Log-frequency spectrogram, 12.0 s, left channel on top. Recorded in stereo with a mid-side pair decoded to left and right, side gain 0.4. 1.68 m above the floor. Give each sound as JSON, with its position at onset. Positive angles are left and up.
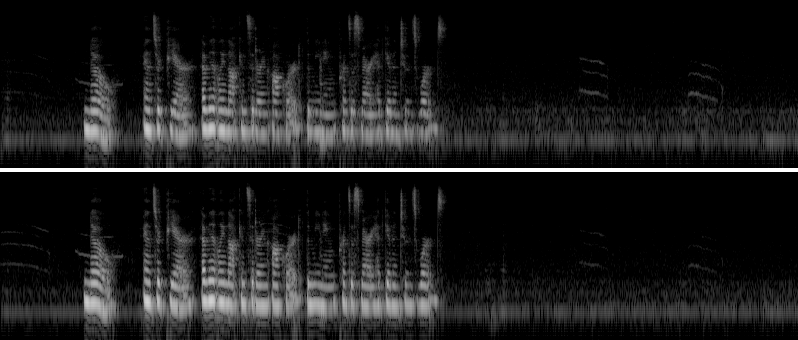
{"t": 1.2, "sound": "a woman speaking", "azimuth_deg": -40, "distance_m": 2.0}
